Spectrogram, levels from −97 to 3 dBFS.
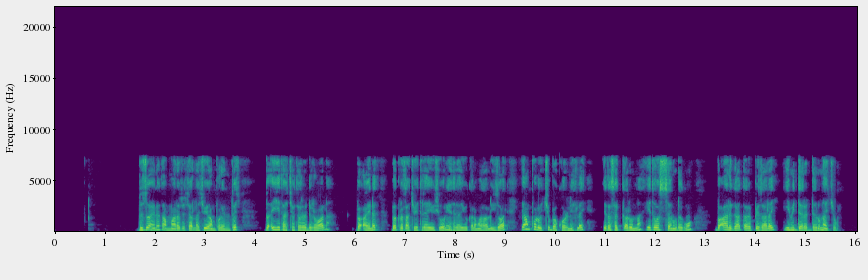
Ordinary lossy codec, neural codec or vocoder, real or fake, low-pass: AAC, 48 kbps; none; real; 7.2 kHz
